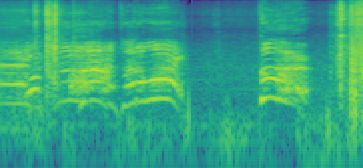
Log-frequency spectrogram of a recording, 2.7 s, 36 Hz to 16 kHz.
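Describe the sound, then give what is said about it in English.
Military drill gunfire and artillery from the US Army's 82nd Airborne Division conducting drills at Fort Bragg in the United States: sharp, loud blasts punctuate the scene at the start and end, mixed with strained, shouted voices in between. “The sounds of a military superiority that the United States wants to solidify in Eastern Europe.”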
